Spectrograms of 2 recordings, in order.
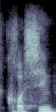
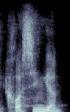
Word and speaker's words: XING: Donc, je crois qu'on appelle on prononce crossing, puisque c'est X comme une croix, en fait c'est crossing. Voilà, donc c'est si vous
